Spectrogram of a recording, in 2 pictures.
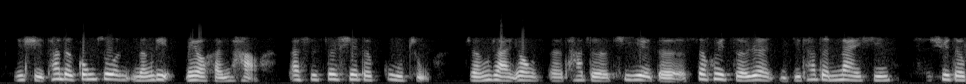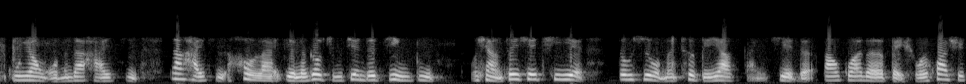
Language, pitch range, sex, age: Chinese, 180-230 Hz, female, 50-69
